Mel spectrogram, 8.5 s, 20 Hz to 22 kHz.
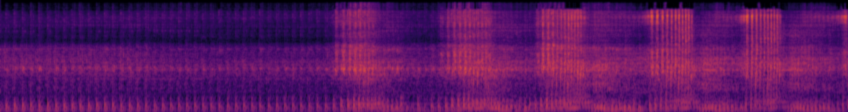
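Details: Honda GL100 (GLK 100) engine from Palembang after restoration, with CDI installed and a new tensioner blade: an even single-cylinder putter at idle, then clean throttle blips that rise and fall smoothly. Sounds healthy.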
